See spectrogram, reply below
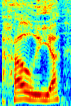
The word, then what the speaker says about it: Harlea: Ma tasse de thé se poursuit avec une nouveauté de la chanteuse Halia. Ça s'écrit H-A-R-L-E-A.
